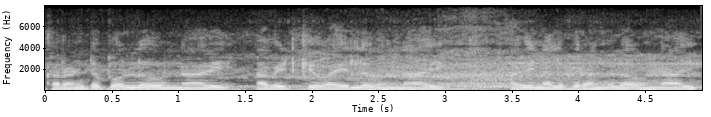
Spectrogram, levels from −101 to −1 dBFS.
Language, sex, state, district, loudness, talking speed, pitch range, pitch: Telugu, male, Telangana, Mahabubabad, -14 LUFS, 120 wpm, 140-150 Hz, 145 Hz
